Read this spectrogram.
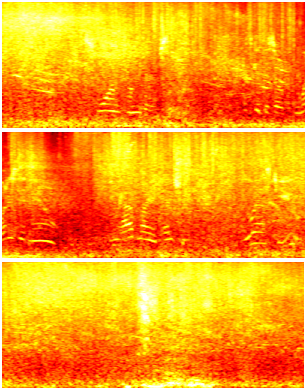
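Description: Electric zaps crackle sharply.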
